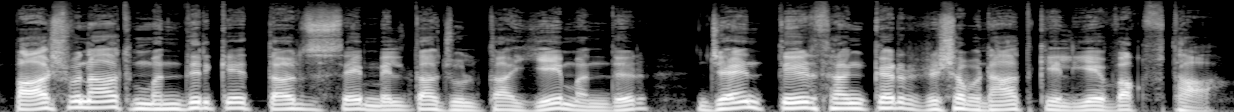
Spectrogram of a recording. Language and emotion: Urdu, neutral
